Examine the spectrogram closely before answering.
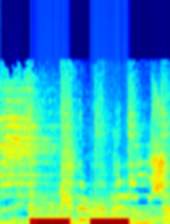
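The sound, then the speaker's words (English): Ringback tone of an outgoing telephone call: two steady, mid-pitched tone bursts of equal length, separated by a short gap, over a faint background hiss. “I mean, we could try them again, see if they'll pick up.”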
